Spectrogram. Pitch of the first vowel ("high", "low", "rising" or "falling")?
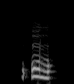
falling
